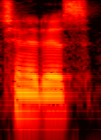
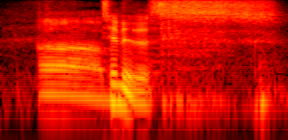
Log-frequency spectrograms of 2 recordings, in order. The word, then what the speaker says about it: tinnitus: A lot of people refer to the ringing in your ears as tinnitus, but that is actually incorrect. It is pronounced tinnitus. The suffix of itis implies swelling, which is not what tinnitus is.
